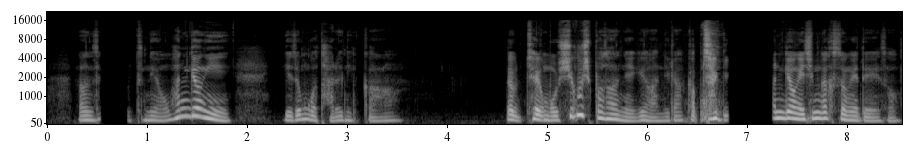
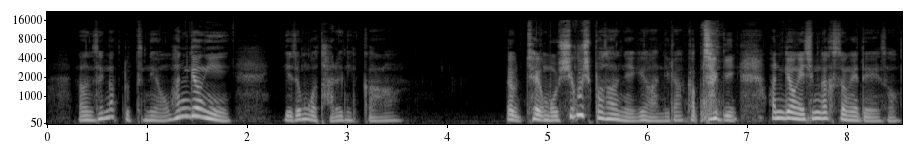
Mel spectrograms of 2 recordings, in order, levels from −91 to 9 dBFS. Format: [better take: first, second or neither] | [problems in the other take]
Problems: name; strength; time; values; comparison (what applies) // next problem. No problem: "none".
second | audio cutting out; at 0.5 s and at 7 s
